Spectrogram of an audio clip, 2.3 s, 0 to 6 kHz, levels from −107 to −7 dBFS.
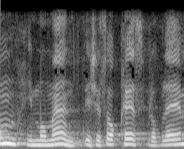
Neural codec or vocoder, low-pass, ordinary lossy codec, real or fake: none; 5.4 kHz; none; real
